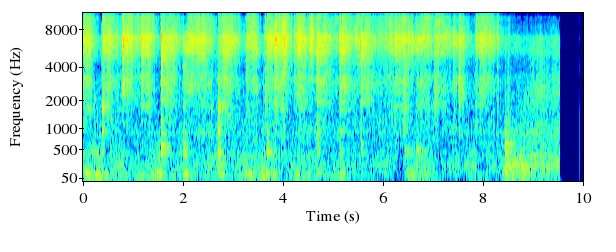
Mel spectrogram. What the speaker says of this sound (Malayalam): നല്ല രീതിയിൽ ഇളക്കി ഇളക്കി തന്നെ നമ്മളിത് ഒന്ന് ചൂടാക്കി എടുക്കണം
